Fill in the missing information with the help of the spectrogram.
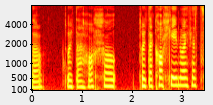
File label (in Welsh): "colli", Welsh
